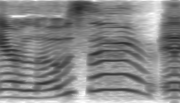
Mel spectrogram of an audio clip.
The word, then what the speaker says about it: Erlöser: The Erlöser is my, your German's better than mine. Am I saying that right? – Yeah.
